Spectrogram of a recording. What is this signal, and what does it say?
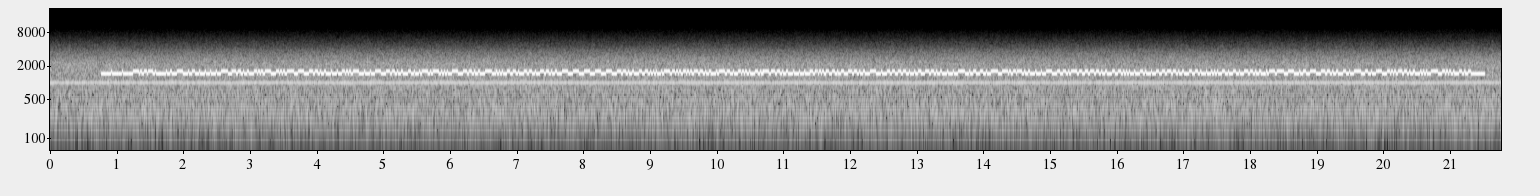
RTTY (45.45 baud, 170 Hz shift), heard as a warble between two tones, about 1550 Hz centre, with radio static and a steady whistle near 1020 Hz. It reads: 92115 49459 14919 03369 56870 99999 86344 30473 17482 97802 15205 19838 86718 81600 35929 05094 65472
